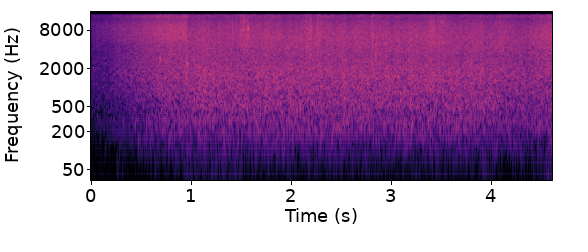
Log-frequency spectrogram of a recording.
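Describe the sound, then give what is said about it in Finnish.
A waterfall in Thingvellir National Park, Iceland, roars in a steady, dense wash of rushing water on a rainy, stormy late-May weekday morning, with sleet falling and gusty wind blowing over it. It swells in within the first second, then holds loud and constant, with no voices. “Sateisena ja myrskyisenä toukokuun lopun arkiaamuna vesiputous saa tässä Tinvellerin kansallispuistossa kuohua suhteellisen rauhassa.”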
